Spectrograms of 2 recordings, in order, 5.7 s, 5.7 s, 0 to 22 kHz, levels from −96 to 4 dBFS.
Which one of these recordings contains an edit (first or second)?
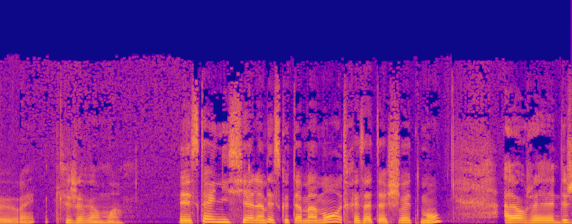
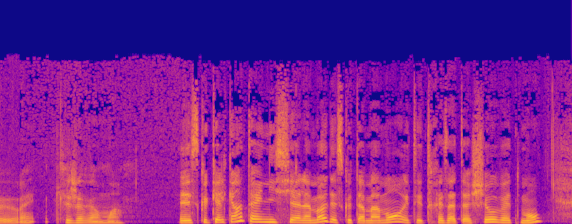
first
